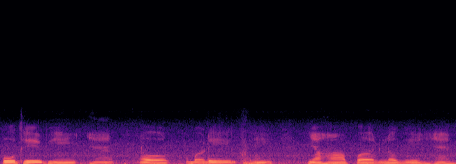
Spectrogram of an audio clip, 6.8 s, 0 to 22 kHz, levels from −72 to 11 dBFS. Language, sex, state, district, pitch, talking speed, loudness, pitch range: Hindi, female, Haryana, Jhajjar, 145 Hz, 85 wpm, -16 LUFS, 140-155 Hz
